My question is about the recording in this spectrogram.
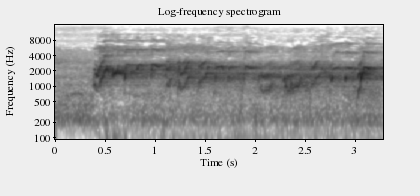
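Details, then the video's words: Grey butcherbird singing in Australia, captured as an ambisonic surround recording: after a short quiet start, a rich run of warbled, fluting whistles with quick up-and-down slurs continues for about three seconds, ending in a sharper, louder note. "Grey butcherbird | Australian birds"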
